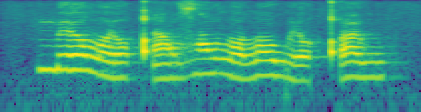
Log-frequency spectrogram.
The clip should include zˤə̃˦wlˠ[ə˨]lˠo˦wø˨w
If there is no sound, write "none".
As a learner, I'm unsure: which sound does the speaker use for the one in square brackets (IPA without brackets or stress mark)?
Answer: ʏ˨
